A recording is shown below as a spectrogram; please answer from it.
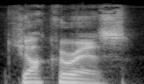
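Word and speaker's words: Gyökeres: Jocker. Is that why you say it? Yeah. Jocker.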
